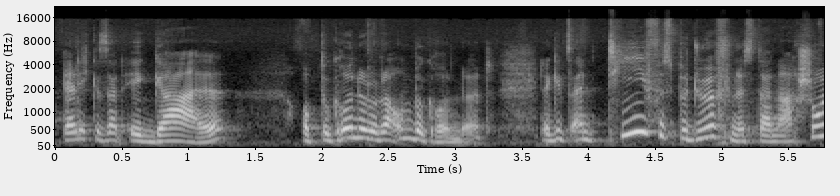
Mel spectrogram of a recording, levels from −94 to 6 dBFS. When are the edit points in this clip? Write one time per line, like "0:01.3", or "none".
none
